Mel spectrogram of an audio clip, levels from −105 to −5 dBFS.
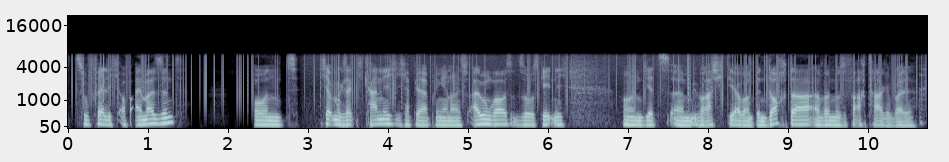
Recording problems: high frequencies cut off; noticeable; nothing above 6 kHz
crackle, like an old record; noticeable; 15 dB below the speech
hiss; faint; from 3 to 8.5 s; 25 dB below the speech

